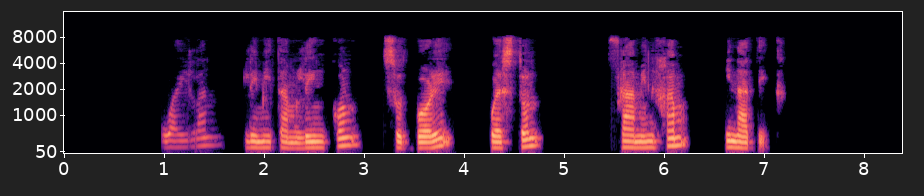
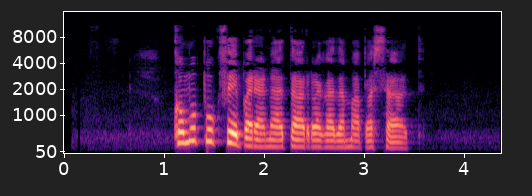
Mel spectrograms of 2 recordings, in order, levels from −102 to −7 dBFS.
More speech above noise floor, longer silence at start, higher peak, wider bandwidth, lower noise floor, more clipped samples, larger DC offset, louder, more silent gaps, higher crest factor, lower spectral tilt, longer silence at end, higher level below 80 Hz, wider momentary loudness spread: first, over 63 dB vs 51 dB; about the same, 1 s vs 1.1 s; second, -10 dBFS vs -6 dBFS; second, 8.6 kHz vs 11 kHz; first, under -90 dBFS vs -76 dBFS; neither; neither; about the same, -28 LUFS vs -26 LUFS; first, 1.61-1.79 s, 2.99-3.19 s, 3.92-4.26 s, 4.79-5.44 s, 6.26-6.61 s, 7.06-7.11 s vs none; about the same, 20 dB vs 20 dB; about the same, -5 dB/octave vs -6 dB/octave; first, 1.2 s vs 0.95 s; first, -70 dBFS vs -86 dBFS; first, 17 LU vs 14 LU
